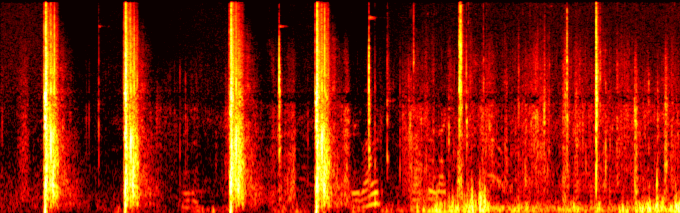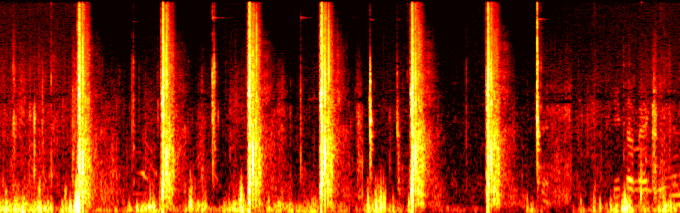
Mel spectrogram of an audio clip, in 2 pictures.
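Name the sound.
gunshots at a USPSA practical shooting stage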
